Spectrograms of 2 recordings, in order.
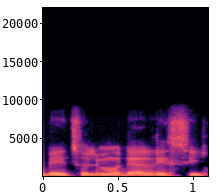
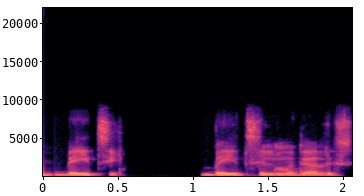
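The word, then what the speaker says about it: بيتُ المدرسِ: For example, somebody may say that instead of saying baitul mudarrisi, they will say baitil mudarrisi.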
